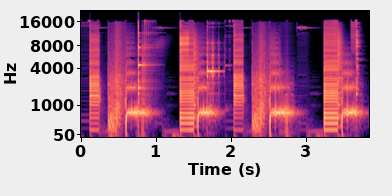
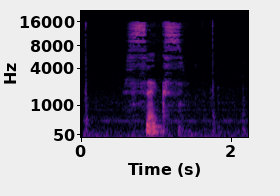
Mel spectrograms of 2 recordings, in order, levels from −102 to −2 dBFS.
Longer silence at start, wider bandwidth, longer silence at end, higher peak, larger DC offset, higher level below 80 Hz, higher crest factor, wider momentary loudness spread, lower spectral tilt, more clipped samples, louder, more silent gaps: about the same, 0.1 s vs 0.05 s; about the same, 17.5 kHz vs 16.5 kHz; second, 0.1 s vs 0.45 s; first, 0 dBFS vs -32 dBFS; neither; first, -46 dBFS vs -82 dBFS; about the same, 18 dB vs 22 dB; second, 8 LU vs 15 LU; second, -1.5 dB/octave vs -4 dB/octave; neither; first, -17 LUFS vs -50 LUFS; neither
